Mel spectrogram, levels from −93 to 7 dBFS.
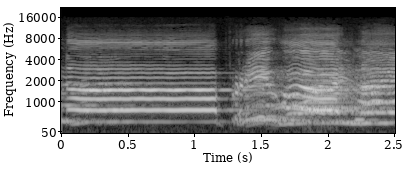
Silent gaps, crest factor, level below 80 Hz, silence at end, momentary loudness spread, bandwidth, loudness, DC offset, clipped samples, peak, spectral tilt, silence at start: none; 16 dB; -70 dBFS; 0 s; 6 LU; 13.5 kHz; -16 LUFS; under 0.1%; under 0.1%; -2 dBFS; 1 dB/octave; 0 s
